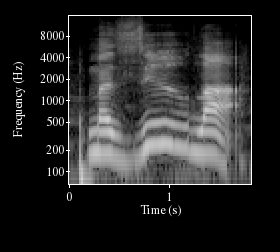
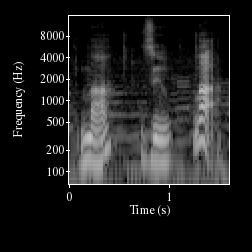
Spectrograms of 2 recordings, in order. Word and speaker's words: Missoula: It looks like a S, but it's not a S, it's a Z.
